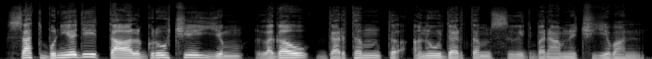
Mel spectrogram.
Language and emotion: Kashmiri, neutral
